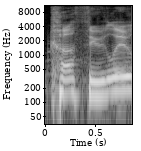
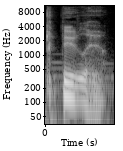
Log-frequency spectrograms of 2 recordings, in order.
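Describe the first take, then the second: First: The first syllable has a full vowel sound. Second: The first sound is cut off before any vowel. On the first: This is how most people say it. "like people keep saying" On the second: It is meant to sound inhuman and unpronounceable. "there's a sound and you cut it off before you get any vowel sound"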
